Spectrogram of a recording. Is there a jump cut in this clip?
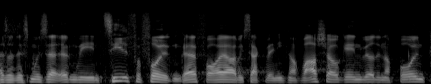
no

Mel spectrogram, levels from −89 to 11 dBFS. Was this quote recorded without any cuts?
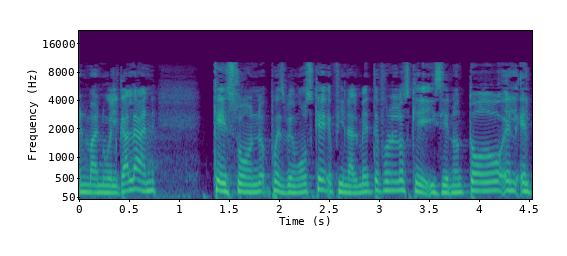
yes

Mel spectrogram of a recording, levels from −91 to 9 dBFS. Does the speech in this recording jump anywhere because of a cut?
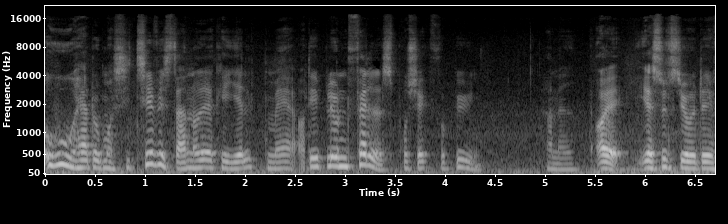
yes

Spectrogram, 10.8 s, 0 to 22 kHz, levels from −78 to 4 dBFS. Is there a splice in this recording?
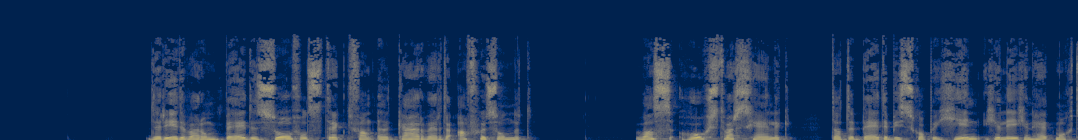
no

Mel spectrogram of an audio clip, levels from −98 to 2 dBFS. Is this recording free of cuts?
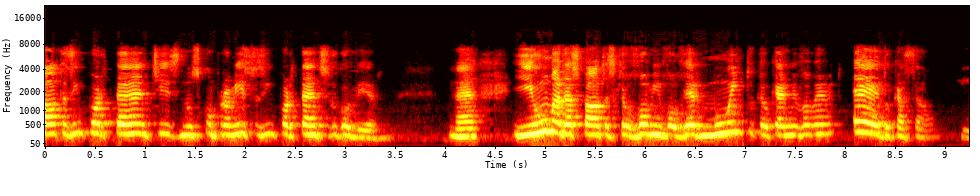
yes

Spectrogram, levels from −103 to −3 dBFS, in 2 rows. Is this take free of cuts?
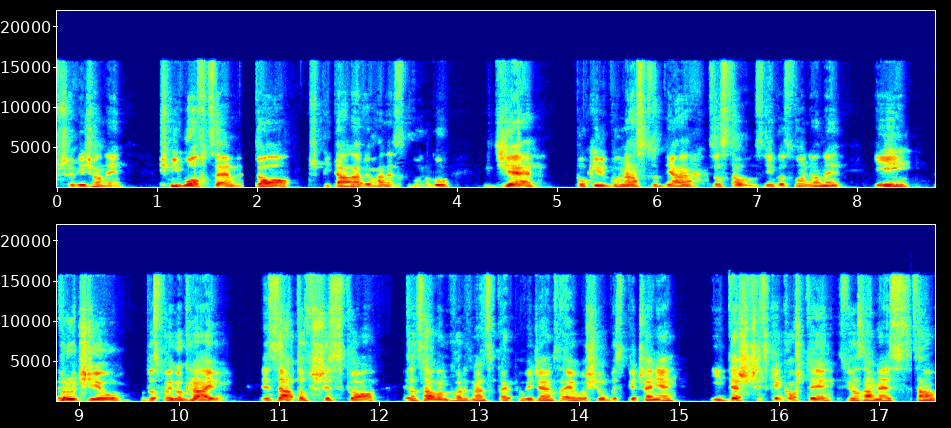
yes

